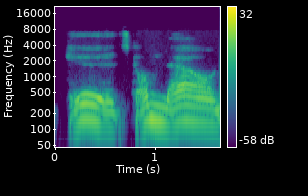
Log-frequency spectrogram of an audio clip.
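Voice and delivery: creepy announcer voice, deep, low and slow. Show how the announcer calls to kids, in a creepy Tommy Lee Wallace ad voice. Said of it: "He has a creepy".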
